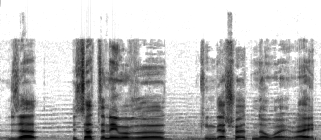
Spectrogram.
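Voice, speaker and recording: A man's voice: a little high, normal speed, soft background music. A man reacting to a game story, musing aloud and asking himself questions about it. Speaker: game streamer. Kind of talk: casual game reaction commentary.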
